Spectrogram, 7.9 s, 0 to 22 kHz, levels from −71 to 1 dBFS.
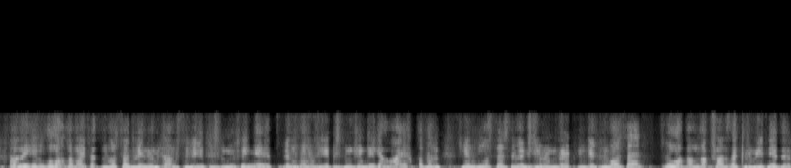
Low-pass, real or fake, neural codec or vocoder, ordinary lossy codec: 7.2 kHz; fake; codec, 16 kHz, 1 kbps, FreqCodec, smaller model; none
